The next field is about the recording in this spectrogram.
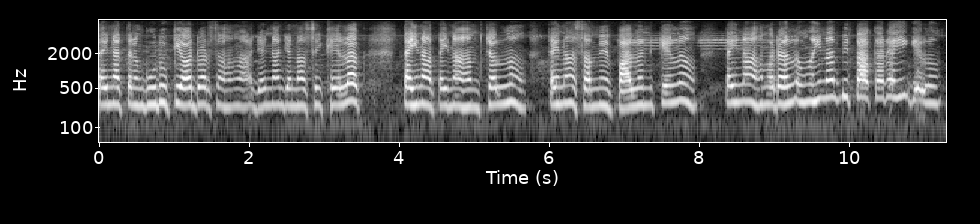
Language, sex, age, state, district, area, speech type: Maithili, female, 60+, Bihar, Muzaffarpur, rural, spontaneous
